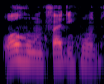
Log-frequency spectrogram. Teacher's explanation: the waw and fa, they are pronounced from almost the same source as mim. As is the makhraj of waw and fa, they are very close.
